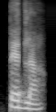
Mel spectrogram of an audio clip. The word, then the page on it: pedlar: Indian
